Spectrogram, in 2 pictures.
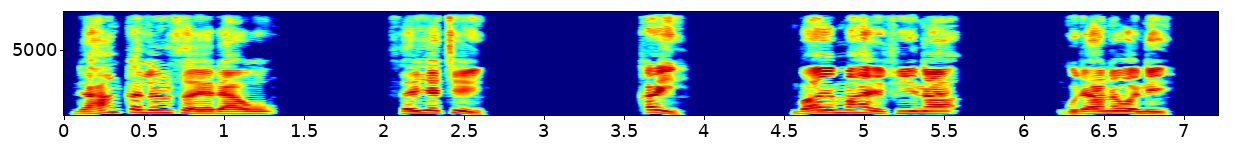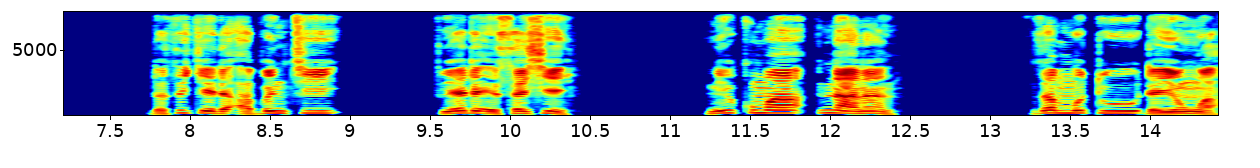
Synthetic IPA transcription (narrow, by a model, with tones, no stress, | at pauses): da˨ɦa˦ŋkɐ˨lɪ˦nsa˨jaː˦daː˦woː˦ | sa˦jːaː˦t͡ʃeː˦˨ | ka˦˨j | baː˦jɐ˦mːa˦ha˨jɸiː˦na˦ | ɡʷʊ˨daː˦nɐ˦wɐ˦˨ne˨ | da˨sʊ˦kʲeː˨da˨ʔa˨bɪ˦nt͡ʃi˦ | ɸɪ˨jɐ˦da˨ʔɪ˨sa˦ʃeː˦˨ | niː˦kʷʊ˦ma˦ʔɪ˦naː˨nɐ˦˨n | zɐ˦˨mːʊ˦tu˨da˨jɪ˦ŋwaː˨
